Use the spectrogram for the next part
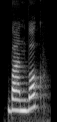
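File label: "бан бок", Komi, female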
